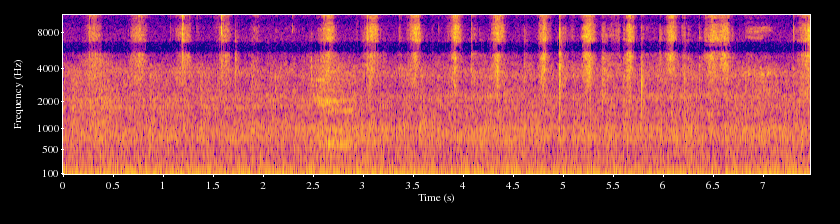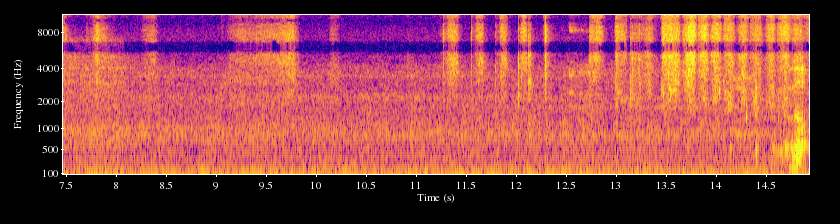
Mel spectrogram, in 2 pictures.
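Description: A hand rubs steadily outward across an acetate sheet to press down a glued bookmark, a faint continuous friction hiss heard up close under a low room hum.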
